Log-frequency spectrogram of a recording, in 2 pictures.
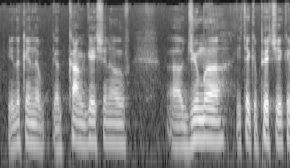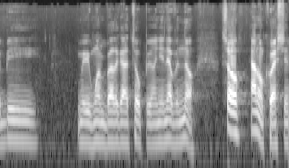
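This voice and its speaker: A man's ordinary speaking voice with an American accent, fairly low pitch, fairly even intonation, and a moderate pace. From US Northeast, Newark, New Jersey. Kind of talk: interview testimony. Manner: casual, many filler words.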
